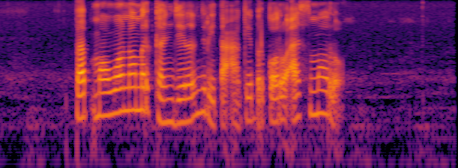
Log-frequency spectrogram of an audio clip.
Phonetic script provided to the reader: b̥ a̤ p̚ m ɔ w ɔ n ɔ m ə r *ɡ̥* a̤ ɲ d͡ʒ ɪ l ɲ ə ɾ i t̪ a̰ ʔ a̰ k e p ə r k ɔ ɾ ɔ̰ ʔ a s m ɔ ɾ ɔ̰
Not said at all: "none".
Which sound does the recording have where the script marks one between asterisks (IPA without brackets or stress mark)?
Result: ɡ̥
